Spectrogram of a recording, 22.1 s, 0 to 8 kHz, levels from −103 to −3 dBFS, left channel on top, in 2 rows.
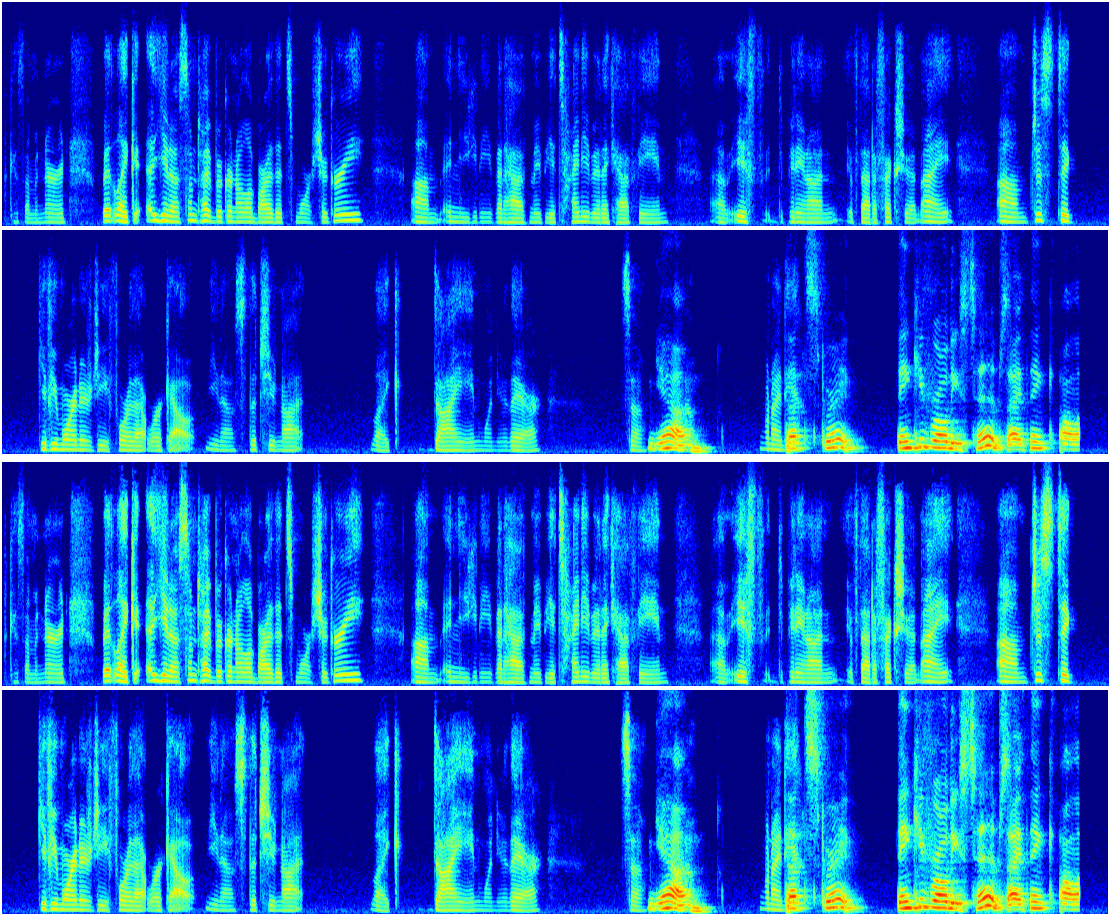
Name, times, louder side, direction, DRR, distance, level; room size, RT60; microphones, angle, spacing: voice 1, 0.0-3.6 4.1-6.7 7.1-7.5 7.9-9.7 9.9-10.7 11.4-14.1 14.8-14.9 15.4-16.4 17.3-17.5 17.8-18.0 18.7-19.1, right 3 dB, 80° right, 5.4 m, -43 dB
voice 2, 17.5-18.1 18.9-19.6 20.0-21.8, right 4 dB, 40° right, 0.4 m, -26 dB
head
